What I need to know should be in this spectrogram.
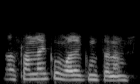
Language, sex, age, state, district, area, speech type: Kashmiri, female, 18-30, Jammu and Kashmir, Budgam, rural, conversation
